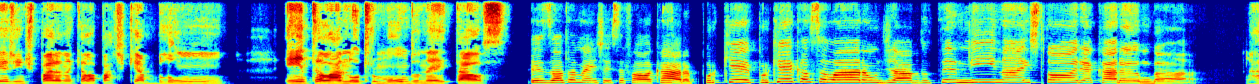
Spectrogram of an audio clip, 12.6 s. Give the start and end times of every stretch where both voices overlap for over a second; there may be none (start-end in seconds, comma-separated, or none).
none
